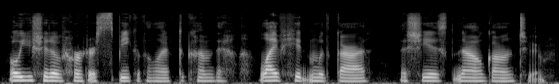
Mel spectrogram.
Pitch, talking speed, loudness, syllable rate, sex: 160 Hz, 235 wpm, -19 LUFS, 5.2 syllables/s, female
